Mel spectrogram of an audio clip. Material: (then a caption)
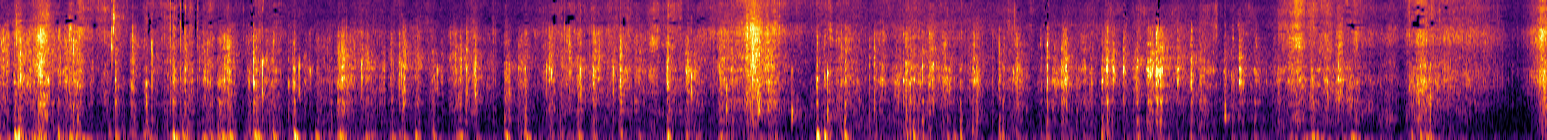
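Foam, synthetic fibre. Fingertips scratch and rub the dark, rough scouring pad of a small kitchen sponge with a yellow foam layer, held in the hands. The result is a steady, dense crinkling and scratching texture with many quick, dry crackles, soft low thumps from handling, and a bright, hissy edge throughout.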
